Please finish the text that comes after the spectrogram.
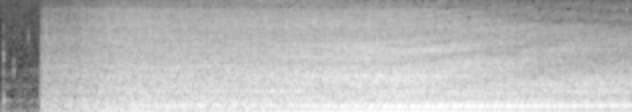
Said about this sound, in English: Then he and the man with the yellow hat got into the car to drive to the movie studio.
